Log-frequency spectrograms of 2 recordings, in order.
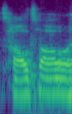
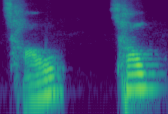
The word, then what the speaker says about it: Cao Cao: Okay, unfortunately, the English Romanized spelling doesn't have the tone, so should pronounce it Cao. Cao. Okay, that's two words. Cao is his last name. Cao is his first name. So okay, some people pronounce it very strange, Cao Cao, something like this, but that's Cao Cao.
